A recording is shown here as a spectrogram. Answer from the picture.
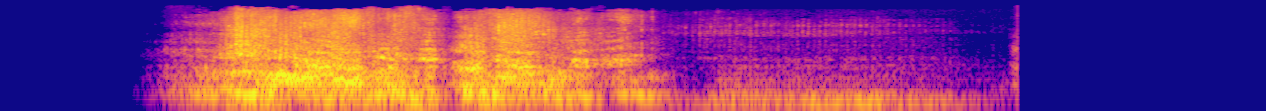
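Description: A lion roaring: a loud roar in two surges, then a quieter low rumble that cuts off suddenly about five seconds in.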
